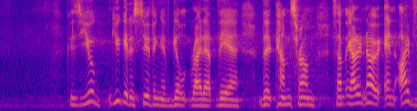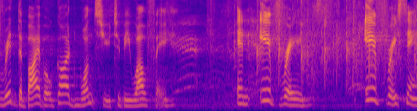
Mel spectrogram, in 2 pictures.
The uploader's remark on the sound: keynote at the 2019 Portrait Masters Conference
